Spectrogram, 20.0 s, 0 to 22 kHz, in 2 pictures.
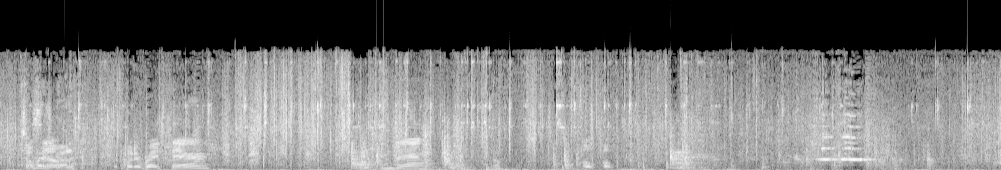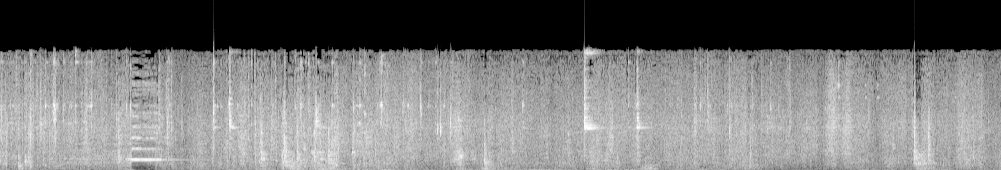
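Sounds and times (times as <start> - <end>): metal clanking and scraping: 0.2 - 20.0
ringing metallic squeals: 7.0 - 16.6.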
